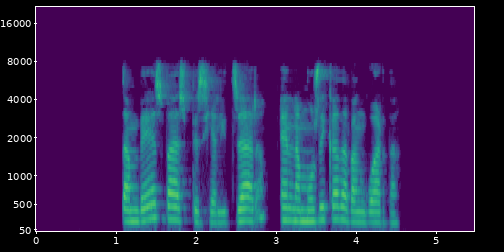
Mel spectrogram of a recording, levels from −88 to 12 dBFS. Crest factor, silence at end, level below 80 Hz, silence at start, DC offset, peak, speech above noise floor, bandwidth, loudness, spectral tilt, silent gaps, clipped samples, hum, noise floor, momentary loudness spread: 18 dB; 0.95 s; -64 dBFS; 1.1 s; under 0.1%; -4 dBFS; over 71 dB; 8.4 kHz; -19 LUFS; -3 dB/octave; none; under 0.1%; none; under -90 dBFS; 7 LU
